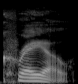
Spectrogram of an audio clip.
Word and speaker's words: KraeO: she has a hand dyed yarn company called crayo it's spelled capital K little r AE capital O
